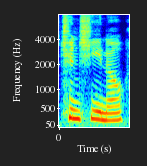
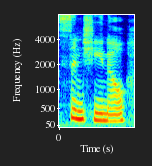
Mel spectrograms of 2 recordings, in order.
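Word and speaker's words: Chinchou: When I pulled the first card, I definitely pronounced the Pokemon's name wrong. It's Chinchino, not Cinchino.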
